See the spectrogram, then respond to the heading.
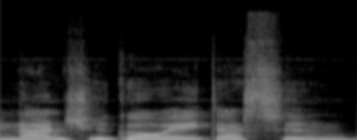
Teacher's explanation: The flow of the speech causes the K of Koi to be voiced into Goe.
